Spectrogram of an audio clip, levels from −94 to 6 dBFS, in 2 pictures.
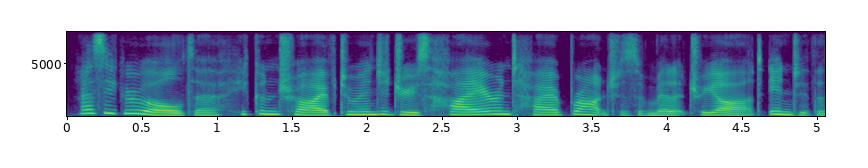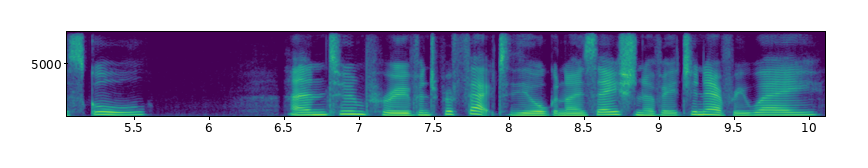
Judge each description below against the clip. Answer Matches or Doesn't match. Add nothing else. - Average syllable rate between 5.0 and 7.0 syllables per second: Matches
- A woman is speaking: Matches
